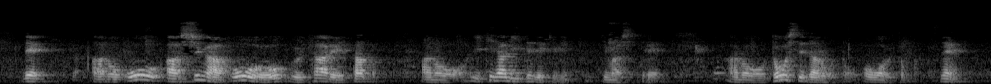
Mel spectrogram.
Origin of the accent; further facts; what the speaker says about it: Tohoku, Japan; 私の田舎、東北の田舎でももう高いところにはほとんど神社というのがあったり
